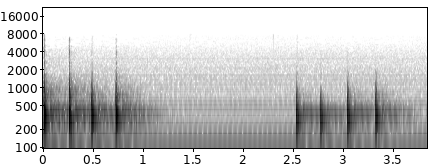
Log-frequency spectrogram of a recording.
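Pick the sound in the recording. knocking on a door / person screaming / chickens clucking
knocking on a door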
